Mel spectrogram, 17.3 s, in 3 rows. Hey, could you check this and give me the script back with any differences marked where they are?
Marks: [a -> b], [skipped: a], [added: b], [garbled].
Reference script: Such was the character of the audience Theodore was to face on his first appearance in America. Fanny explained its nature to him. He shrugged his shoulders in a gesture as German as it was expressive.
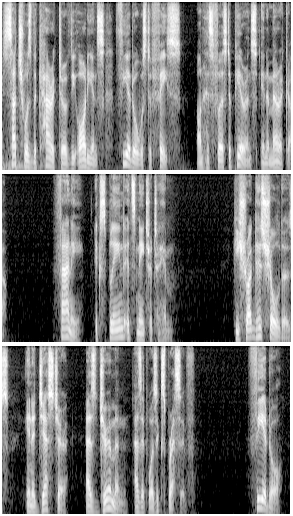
Such was the character of the audience Theodore was to face on his first appearance in America. Fanny explained its nature to him. He shrugged his shoulders in a gesture as German as it was expressive. [added: Theodore]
